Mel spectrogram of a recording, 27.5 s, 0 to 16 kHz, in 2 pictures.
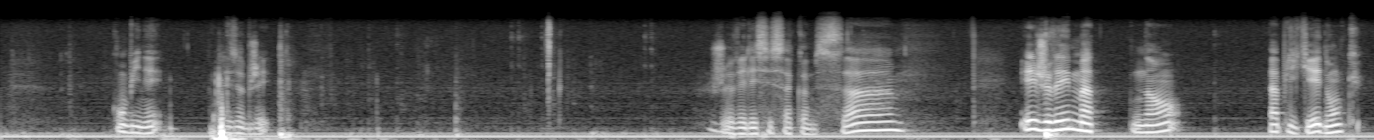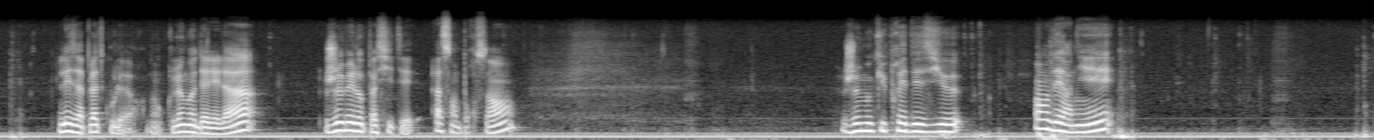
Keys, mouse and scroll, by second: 0.8 k, 1.7 k, 2.9 KP_Subtract, 3.8 click, 5.2-6.1 drag, 6.5 click, 7.5 shift+click, 10.5 KP_Subtract, 11.6-12.7 drag, 12.9 click, 13.9 KP_Subtract, 14.8 click, 15.6 click, 16.5-17.6 drag, 20.5 click, 22.3 click, 23.5 shift+click, 24.2 KP_Subtract, 25.0 Home, 25.9 middle click, 27.4 F2.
